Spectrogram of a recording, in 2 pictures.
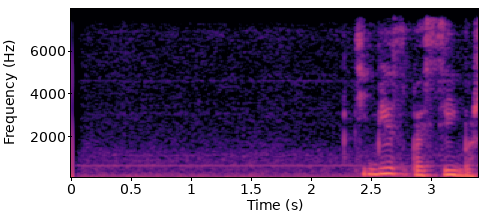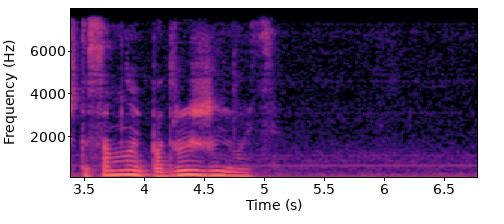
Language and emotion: Russian, positive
